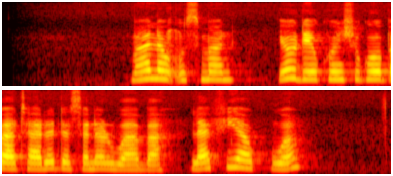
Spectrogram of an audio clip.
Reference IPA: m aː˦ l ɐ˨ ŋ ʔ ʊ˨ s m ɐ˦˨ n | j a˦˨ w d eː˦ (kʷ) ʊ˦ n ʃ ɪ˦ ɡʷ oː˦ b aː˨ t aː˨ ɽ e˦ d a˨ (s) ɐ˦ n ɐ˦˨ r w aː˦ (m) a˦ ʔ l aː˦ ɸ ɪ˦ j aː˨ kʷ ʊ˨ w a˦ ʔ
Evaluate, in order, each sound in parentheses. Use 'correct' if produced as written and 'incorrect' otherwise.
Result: correct, correct, incorrect: b

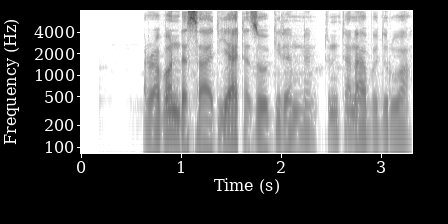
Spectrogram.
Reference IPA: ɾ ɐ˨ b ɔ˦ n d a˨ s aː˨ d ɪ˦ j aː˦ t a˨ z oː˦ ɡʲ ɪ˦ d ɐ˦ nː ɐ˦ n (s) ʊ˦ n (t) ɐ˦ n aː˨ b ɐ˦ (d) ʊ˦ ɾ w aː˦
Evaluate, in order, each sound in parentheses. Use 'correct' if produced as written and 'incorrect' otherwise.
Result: incorrect: t, correct, correct

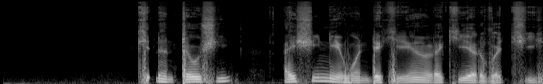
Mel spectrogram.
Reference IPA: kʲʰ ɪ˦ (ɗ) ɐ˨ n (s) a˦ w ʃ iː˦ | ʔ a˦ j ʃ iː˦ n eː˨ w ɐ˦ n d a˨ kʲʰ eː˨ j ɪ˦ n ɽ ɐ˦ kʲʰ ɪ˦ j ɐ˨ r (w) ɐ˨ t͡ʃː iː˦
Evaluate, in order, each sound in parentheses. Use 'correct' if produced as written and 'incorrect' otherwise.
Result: correct, incorrect: t, incorrect: b

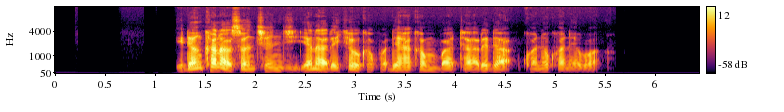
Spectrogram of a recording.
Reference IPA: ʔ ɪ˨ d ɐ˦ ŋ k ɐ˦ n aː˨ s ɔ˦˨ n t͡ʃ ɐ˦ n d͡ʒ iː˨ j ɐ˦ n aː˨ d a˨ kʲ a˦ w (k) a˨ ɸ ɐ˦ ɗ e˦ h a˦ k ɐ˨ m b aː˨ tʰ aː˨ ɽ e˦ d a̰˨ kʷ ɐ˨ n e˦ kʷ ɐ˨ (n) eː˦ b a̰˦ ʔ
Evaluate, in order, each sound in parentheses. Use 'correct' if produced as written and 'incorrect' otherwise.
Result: correct, correct

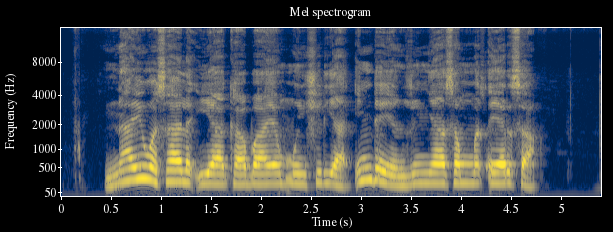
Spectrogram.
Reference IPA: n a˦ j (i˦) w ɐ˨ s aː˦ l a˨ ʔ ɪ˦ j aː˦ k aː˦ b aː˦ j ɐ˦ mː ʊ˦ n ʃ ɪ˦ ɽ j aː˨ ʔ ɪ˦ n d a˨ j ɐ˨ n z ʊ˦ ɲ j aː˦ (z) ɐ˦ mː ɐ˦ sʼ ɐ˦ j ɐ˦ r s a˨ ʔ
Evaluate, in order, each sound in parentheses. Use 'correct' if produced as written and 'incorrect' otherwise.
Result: correct, incorrect: s

